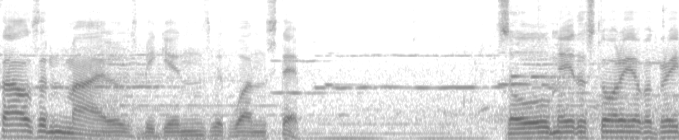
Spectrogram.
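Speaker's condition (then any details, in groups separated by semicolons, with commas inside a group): No condition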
